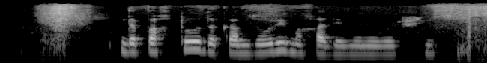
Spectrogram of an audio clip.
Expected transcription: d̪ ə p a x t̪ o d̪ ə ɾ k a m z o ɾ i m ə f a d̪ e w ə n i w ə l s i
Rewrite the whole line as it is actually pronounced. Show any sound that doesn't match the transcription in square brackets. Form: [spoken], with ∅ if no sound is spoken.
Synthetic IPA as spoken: d̪ ə p a x t̪ o d̪ ə [∅] k a m z o ɾ i m ə [x] a d̪ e w ə n i w ə l [ʃ] i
